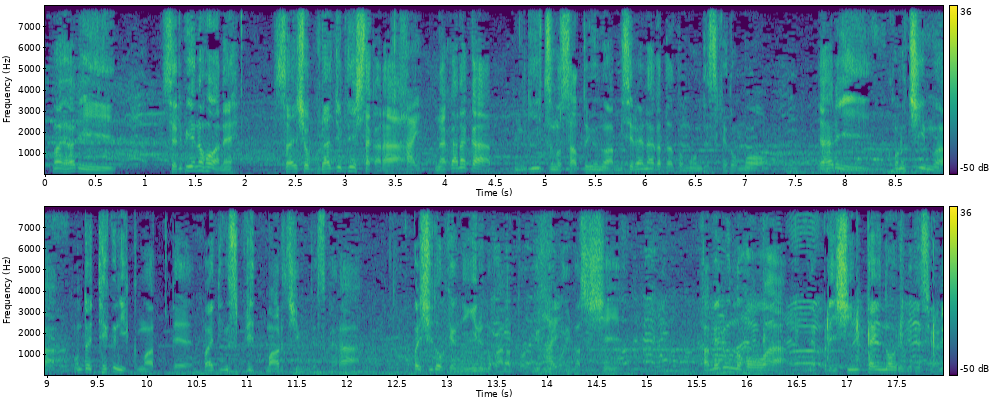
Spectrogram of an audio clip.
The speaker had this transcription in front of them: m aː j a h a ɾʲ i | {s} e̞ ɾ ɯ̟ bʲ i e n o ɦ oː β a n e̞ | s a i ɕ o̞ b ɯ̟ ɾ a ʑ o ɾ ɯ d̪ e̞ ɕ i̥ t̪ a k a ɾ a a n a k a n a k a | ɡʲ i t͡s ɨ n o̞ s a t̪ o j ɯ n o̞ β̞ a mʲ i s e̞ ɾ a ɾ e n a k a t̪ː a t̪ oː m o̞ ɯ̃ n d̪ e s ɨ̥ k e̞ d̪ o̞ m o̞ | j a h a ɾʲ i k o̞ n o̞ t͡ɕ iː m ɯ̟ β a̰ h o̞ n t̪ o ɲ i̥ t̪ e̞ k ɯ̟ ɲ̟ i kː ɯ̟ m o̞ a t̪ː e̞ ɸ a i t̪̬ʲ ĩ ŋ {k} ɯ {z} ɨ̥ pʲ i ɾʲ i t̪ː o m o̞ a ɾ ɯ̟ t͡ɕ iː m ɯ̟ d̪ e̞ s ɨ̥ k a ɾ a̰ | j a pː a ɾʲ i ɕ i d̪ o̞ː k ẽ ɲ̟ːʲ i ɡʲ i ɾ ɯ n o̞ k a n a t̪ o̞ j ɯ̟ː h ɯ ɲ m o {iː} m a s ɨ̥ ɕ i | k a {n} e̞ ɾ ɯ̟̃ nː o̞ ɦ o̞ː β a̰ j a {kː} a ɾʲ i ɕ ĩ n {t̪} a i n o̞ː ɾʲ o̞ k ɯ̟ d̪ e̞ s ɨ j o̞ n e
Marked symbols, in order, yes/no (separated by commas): yes, no, no, no, no, no, yes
